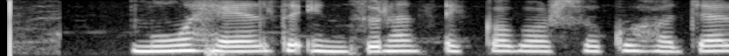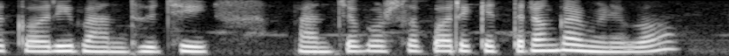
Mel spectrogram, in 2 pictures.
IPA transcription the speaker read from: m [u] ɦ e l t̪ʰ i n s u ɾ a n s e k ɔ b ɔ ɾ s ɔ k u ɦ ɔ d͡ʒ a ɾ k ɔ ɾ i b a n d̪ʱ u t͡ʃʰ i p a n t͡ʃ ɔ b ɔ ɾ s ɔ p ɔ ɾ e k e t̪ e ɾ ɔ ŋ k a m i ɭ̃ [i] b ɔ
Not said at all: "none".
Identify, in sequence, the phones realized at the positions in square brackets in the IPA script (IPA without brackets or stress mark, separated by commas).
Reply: ũ, i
